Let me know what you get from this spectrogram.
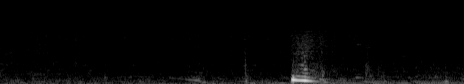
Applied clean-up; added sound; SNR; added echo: neural mask model DeepFilterNet 3.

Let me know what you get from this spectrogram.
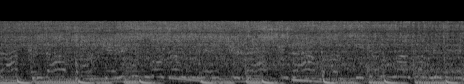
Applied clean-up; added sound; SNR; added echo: none; Sink (filling or washing) / Water tap, faucet; -4 dB; none.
